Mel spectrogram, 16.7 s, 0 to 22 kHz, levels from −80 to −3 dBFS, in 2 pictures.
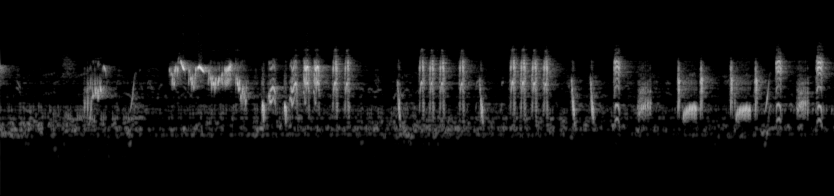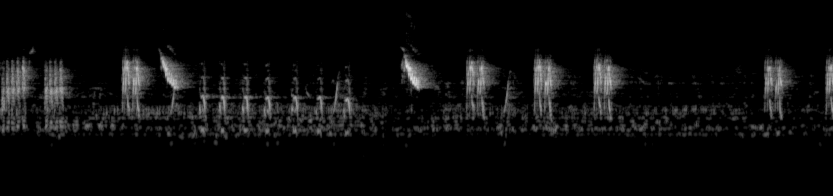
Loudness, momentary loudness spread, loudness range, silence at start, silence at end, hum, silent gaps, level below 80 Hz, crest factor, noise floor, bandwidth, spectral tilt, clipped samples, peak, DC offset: -22 LUFS; 19 LU; 7 LU; 0 s; 0 s; none; none; under -90 dBFS; 26 dB; -59 dBFS; 16.5 kHz; 13.5 dB/octave; under 0.1%; 0 dBFS; under 0.1%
